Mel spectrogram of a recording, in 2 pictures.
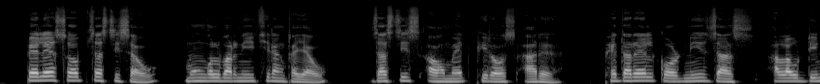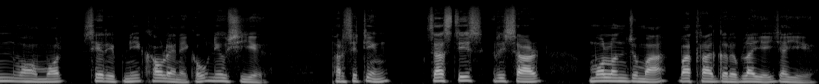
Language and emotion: Bodo, neutral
